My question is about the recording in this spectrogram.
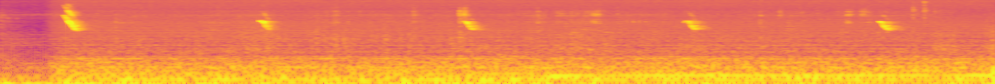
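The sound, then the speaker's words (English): A cheetah chirps five times, each call a short, high, bird-like peep sliding downward, spaced about two seconds apart over a faint hiss with no talking. “It was a cheetah.”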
